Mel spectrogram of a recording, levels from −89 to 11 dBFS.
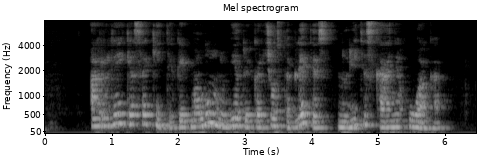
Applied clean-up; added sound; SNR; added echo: none; none; none; reverberation time 0.3 s.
